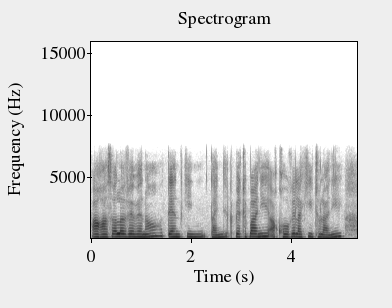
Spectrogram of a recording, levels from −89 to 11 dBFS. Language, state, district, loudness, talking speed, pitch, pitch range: Sumi, Nagaland, Kohima, -16 LUFS, 110 wpm, 220 Hz, 215-235 Hz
